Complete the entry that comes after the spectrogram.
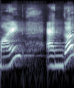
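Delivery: very slow, spelling out each word; slow dictation. Shown as a demonstration. Teacher dictates the rubric to students, very slow. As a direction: read it out slowly so students can write.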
